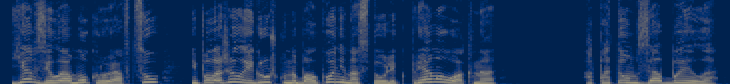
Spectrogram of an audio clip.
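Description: Narrator: woman, higher voice, expressive reads, dry close mic. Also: no room sound. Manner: lively, animated character reading. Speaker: audiobook narrator.

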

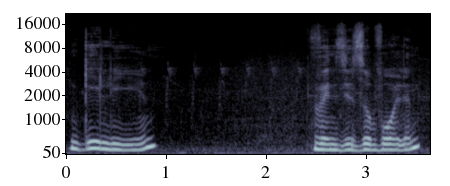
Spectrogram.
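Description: A woman's voice: low-pitched, takes it slowly. A worldly, wistful woman of the past. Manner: hushed, often whispering, wistful. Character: worldly woman recalling a lost lover. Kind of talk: radio play acting.

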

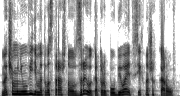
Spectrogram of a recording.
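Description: A man's voice: fairly high pitch, lively intonation, very fast, faint music behind, voice pushed up, natural voice. A man voicing a young boy, eager and blunt, in a story reading.

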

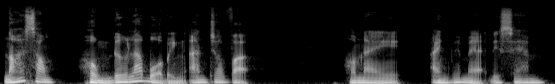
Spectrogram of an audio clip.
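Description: A gentle young husband on leave from the army, as a male storyteller plays him, speaking low and consoling. His voice is very deep, with a lively pitch, recorded dry and close. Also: unhurried, no room sound. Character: gentle young soldier husband, sad and patient.

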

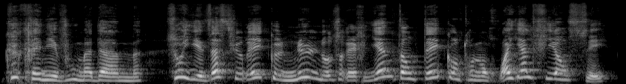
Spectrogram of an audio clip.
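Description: A narrator voicing a young royal fiancée speaking softly and confidingly in an audiobook reading. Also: sing-song, takes it slowly. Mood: reassuring. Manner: low, confiding.

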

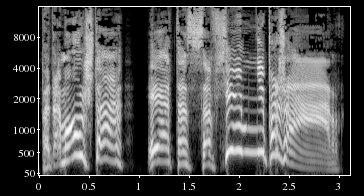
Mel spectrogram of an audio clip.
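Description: A man voicing a cheeky, excitable male parrot with shrill, drawn-out exclamations. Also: no echo, clean studio sound, heavily acted. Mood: excited.

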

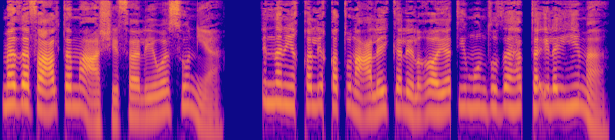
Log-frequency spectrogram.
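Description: An anxious young female agent, as a man puts her on, pitched far up into a thin, strained register with wide leaps in intonation. Each line sounds dry and close, with no room around it. It plays like a storybook heroine who worries about her partner. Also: lively intonation, brisk, no echo. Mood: worried.

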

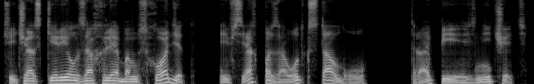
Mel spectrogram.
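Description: A man voicing a fat, lazy, pompous ginger tomcat who grumbles slowly and self-importantly. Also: lowish voice, lively intonation, a little mellow, dry recording, studio quality. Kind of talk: audiobook character voice.

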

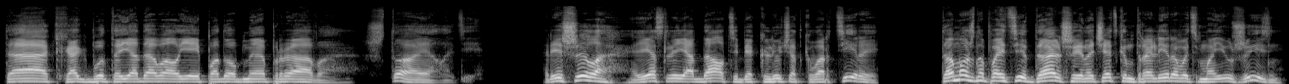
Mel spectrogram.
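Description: A male reader voicing a drunk, furious young man who snarls and shouts crude insults. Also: mid-range voice, measured pace, voice pushed up, natural voice.

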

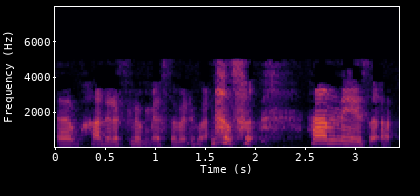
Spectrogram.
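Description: Chatty young woman on dull old recording. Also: lowish voice. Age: 20s. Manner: chatty storytelling with frequent fillers and laughs. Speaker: podcast co-host. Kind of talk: casual chat.

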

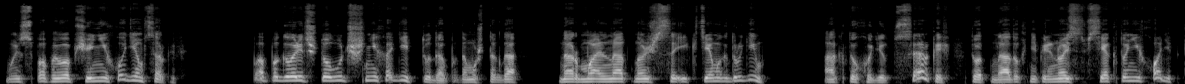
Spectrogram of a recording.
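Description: A man voicing an indignant, scrappy schoolboy in an audiobook, with heated, shouted outbursts. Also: mid-range voice, fairly quick, no room sound, studio quality, pitched above the performer's own voice.

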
